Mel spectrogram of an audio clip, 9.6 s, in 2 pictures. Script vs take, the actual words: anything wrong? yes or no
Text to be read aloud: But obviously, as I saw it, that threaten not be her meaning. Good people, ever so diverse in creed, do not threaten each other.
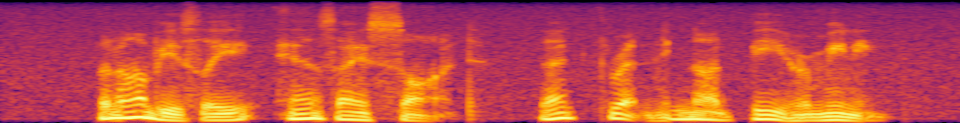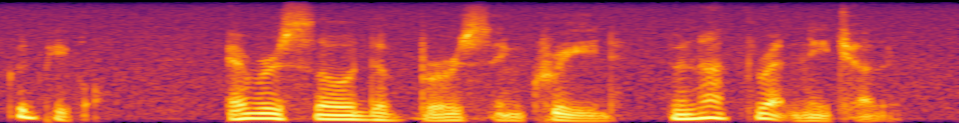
no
